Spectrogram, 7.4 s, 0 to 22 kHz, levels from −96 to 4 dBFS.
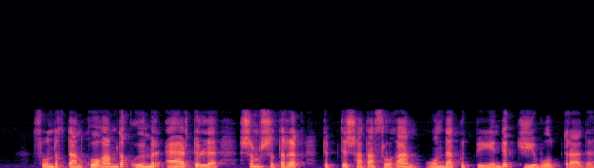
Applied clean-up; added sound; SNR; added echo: none; none; none; none.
